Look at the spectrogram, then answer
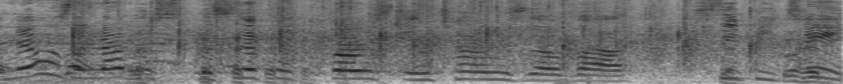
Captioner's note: audience applauding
